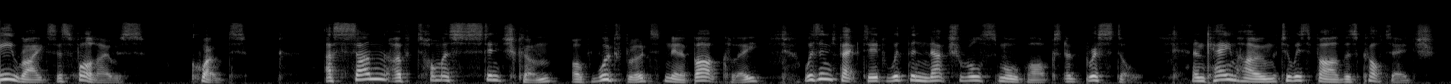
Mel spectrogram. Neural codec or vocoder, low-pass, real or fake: codec, 16 kHz, 4 kbps, FunCodec, trained on LibriTTS, 50 frames a second; 7.2 kHz; fake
